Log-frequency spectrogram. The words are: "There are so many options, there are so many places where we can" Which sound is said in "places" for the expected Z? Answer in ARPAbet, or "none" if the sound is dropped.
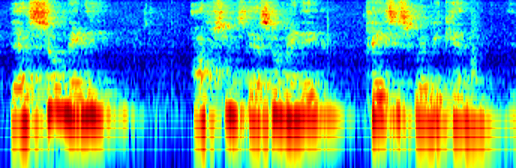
S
